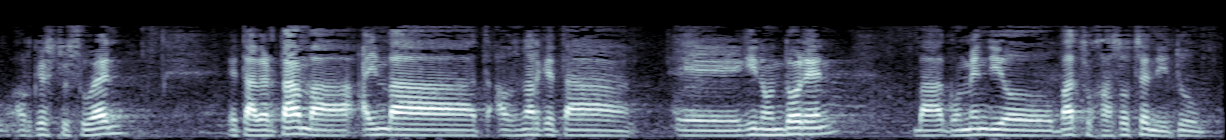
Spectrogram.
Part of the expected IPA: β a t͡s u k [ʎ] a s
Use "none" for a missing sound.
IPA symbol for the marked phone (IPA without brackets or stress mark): ʝ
